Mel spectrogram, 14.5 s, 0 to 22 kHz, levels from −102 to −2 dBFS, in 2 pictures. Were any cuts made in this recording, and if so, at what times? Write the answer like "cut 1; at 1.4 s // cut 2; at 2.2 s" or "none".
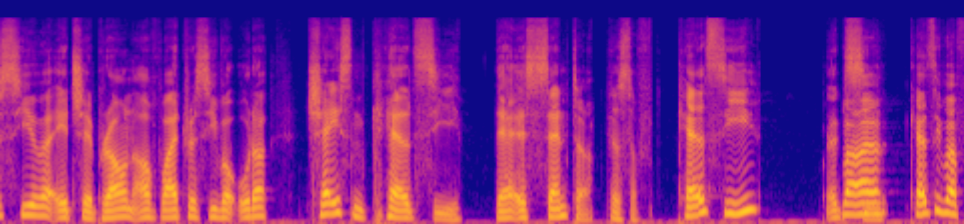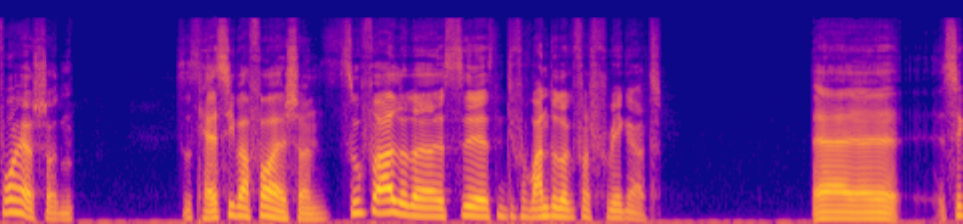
cut 1; at 4.5 s // cut 2; at 6.3 s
